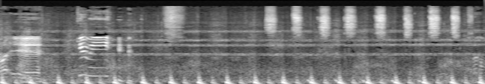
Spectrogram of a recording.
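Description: Steady thumping heartbeat in the video game Medusa's Labyrinth, a fast regular pulse of low thuds that runs throughout, with brief chirpy game tones over it early on.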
